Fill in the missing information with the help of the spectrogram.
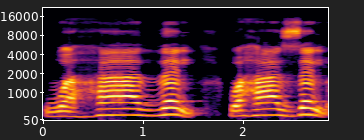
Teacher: ذال کو نرمی سے ادا کریں گے اور لام سے ملائیں گے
